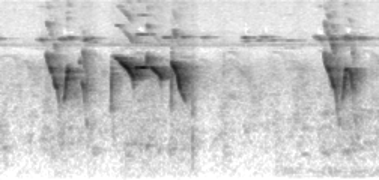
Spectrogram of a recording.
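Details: A relaxing puling bird sings bright high warbled phrases: two quick slurred notes, then a longer rolling descending whistle, a pause, and one more slurred phrase near the end, on a quiet background.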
